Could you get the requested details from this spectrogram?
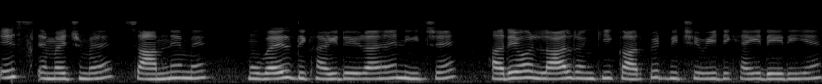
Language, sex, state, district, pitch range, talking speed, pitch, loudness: Hindi, female, Bihar, Bhagalpur, 260-290 Hz, 170 wpm, 270 Hz, -29 LUFS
